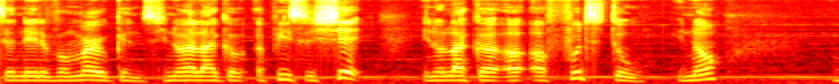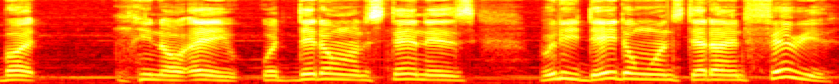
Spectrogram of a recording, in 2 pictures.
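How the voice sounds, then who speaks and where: Male preacher, Haitian accent, somewhat high voice, chatty teaching delivery full of fillers. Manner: conversational, fills with "you know" and "you see". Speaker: religious teacher. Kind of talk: informal preaching video.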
